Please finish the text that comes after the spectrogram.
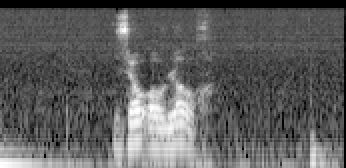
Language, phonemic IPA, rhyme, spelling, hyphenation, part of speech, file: Dutch, /ˌzoː.oːˈloːx/, -oːx, zoöloog, zoö‧loog, noun, Nl-zoöloog.ogg
- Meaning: a zoologist, biologist specialised in the animal kingdom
